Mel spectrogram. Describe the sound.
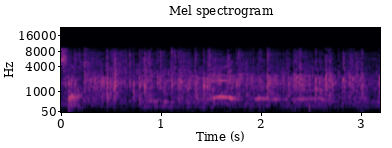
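An audience applauds the Holy Spirit steadily, dense clapping filling the whole clip at a fairly even loudness, with a few voices calling out and a brief tonal shout rising over the noise.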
